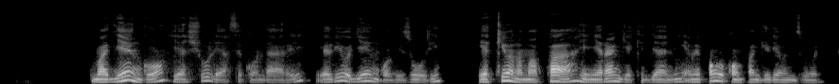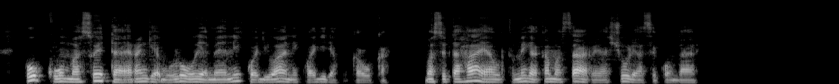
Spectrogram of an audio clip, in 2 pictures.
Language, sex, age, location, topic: Swahili, male, 25-35, Dar es Salaam, education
